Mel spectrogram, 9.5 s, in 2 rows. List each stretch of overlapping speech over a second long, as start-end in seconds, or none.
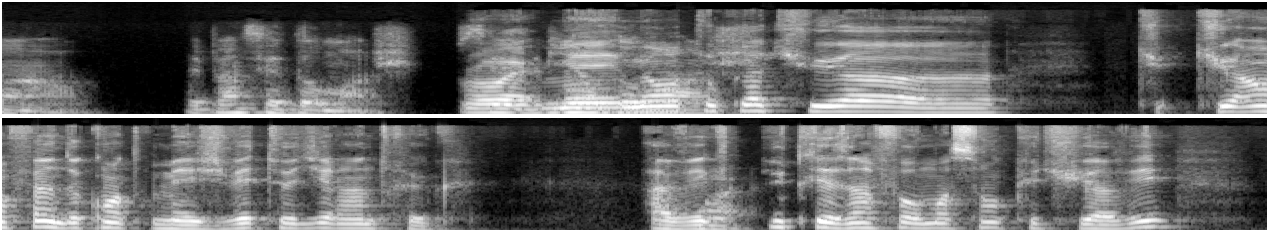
1.7-2.9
